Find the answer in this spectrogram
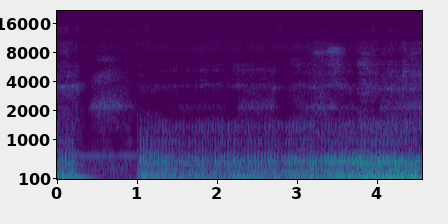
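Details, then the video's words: A caracal cat, grumpy while playing with a carpet, gives a deep, rumbling growl that pulses steadily and builds in loudness toward the end. "Grumpy cat playing with carpet - Caracal Alaska"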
